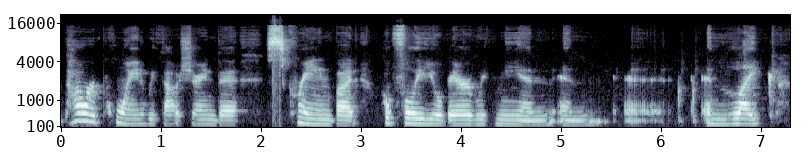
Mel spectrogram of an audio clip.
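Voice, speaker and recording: A woman's voice: on the low side, low-quality recording. Young woman, dominican spanish accent, peppy webinar host chatting about goals into a computer mic. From Dominican Republic. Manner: upbeat, motivational, chatty with fillers. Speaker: webinar host, planner business owner. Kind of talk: live webinar presentation.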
